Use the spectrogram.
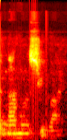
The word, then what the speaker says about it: Namah Shivaya: Nam, Ma, Si, Va, Ya. Those are the 5 syllables. Again, Nam, first syllable is Nam, second syllable is Ma, third syllable is Si, fourth syllable is Va, and then fifth one is Ya. So Namah Shivaya.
